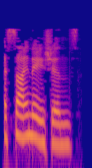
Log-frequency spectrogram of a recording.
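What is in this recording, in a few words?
"assignations", British English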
